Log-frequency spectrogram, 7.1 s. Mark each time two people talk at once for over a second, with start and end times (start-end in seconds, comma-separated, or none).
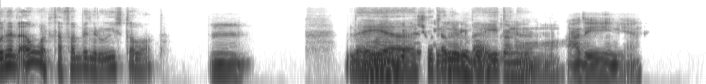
3.5-5.4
